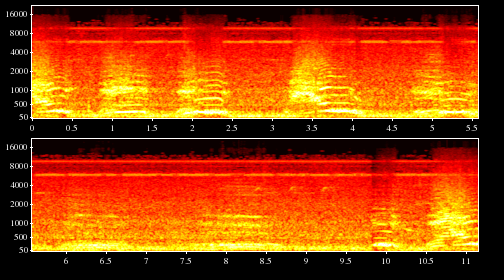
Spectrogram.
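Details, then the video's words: Jaguar giving a rhythmic sawing roar: rasping grunts repeated roughly every second with short breaks between bursts, all over steady hiss and a thin, constant high tone. "SOM Rugido DA ONÇA PINTADA!"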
